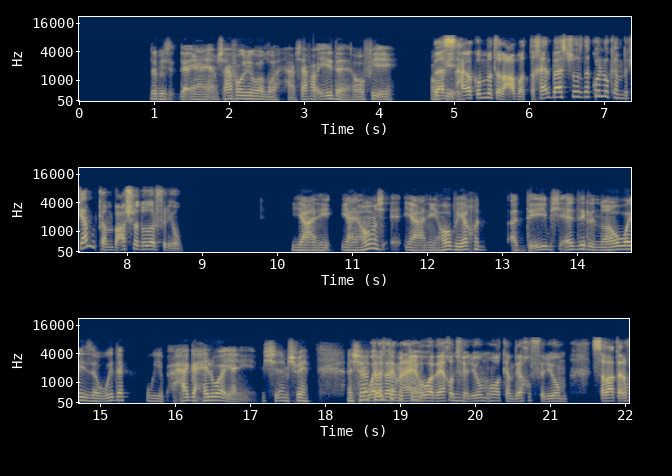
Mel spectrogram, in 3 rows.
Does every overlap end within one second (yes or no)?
no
